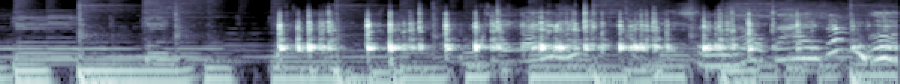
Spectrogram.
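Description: Background music with a steady bass beat, joined about two seconds in by a busier vocal line over the beat.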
